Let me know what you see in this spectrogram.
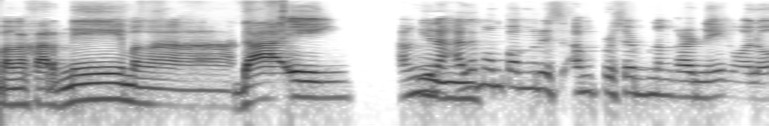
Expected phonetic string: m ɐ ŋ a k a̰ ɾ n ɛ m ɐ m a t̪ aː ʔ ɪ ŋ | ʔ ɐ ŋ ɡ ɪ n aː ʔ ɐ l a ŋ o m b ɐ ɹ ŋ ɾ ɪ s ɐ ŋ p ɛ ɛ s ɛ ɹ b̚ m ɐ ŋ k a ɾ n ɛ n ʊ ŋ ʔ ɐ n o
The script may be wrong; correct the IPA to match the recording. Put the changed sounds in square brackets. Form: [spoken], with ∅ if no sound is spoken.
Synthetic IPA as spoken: m ɐ ŋ a k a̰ ɾ n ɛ m ɐ [ŋ] a [d̪] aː ʔ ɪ ŋ | ʔ ɐ ŋ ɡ ɪ n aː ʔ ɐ l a [m] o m [p] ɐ [∅] ŋ ɾ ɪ s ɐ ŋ p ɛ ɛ s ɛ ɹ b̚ [n] ɐ ŋ k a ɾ n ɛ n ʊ ŋ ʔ ɐ n o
